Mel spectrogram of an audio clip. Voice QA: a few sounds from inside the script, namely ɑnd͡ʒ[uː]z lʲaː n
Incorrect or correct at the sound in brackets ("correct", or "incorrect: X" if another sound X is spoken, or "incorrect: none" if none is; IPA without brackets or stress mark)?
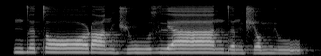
correct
